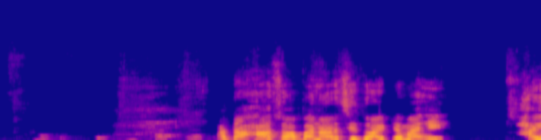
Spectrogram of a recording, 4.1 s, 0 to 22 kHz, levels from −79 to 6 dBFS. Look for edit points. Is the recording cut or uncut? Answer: cut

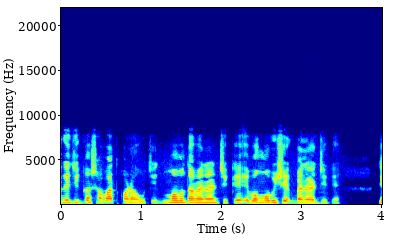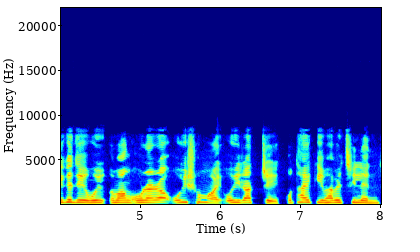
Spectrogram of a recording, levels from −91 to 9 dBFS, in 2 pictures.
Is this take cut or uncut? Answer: uncut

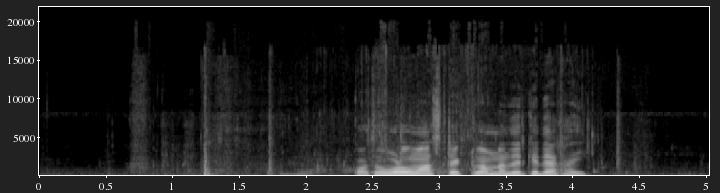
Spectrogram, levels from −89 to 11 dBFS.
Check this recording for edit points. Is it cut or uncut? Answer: cut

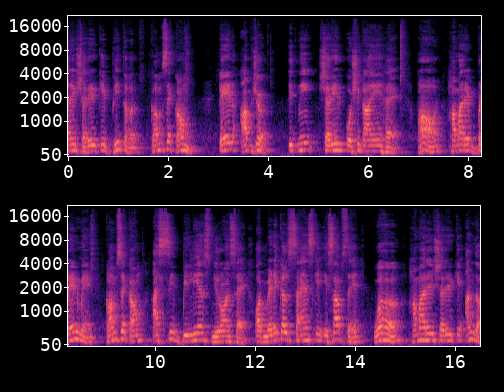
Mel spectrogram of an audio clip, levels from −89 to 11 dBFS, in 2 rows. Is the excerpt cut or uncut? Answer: cut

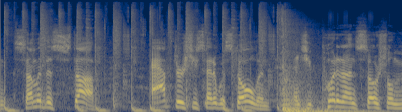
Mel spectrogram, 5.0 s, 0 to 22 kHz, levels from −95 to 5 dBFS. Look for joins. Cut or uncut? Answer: uncut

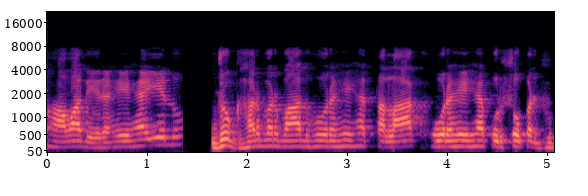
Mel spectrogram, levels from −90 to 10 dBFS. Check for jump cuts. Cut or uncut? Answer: cut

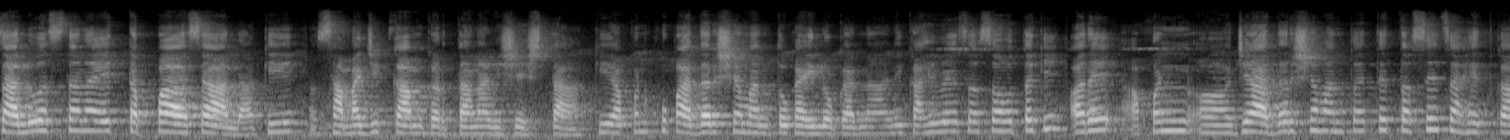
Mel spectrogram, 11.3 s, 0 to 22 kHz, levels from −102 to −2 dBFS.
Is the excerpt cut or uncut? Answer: cut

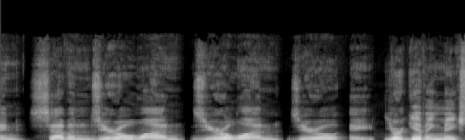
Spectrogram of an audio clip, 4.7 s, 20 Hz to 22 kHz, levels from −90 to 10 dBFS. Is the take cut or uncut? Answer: uncut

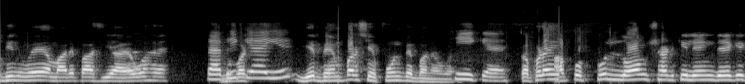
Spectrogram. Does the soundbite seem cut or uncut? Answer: cut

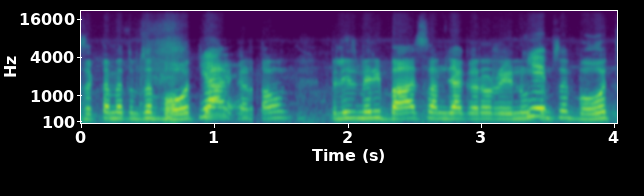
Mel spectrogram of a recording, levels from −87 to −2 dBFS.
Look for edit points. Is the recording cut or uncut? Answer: uncut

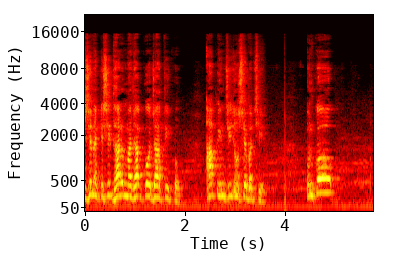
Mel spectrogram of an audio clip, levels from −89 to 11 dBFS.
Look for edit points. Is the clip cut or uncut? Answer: uncut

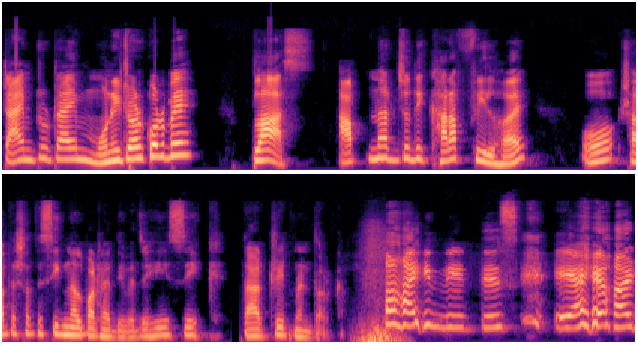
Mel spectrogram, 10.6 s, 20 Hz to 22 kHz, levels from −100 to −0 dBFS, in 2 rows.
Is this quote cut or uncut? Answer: cut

